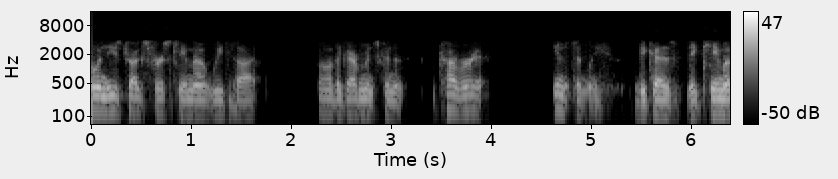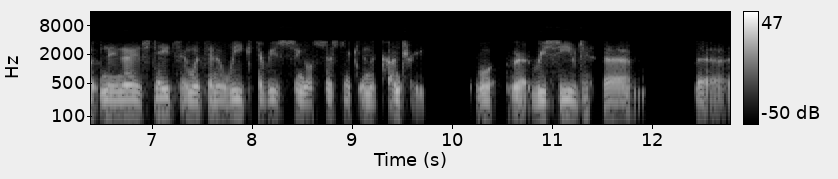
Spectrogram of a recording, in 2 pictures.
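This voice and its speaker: Gravelly man on a tinny line. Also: on the low side, fairly even intonation, moderate pace, no room sound. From Canada. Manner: earnest, storytelling with acted-out quotes. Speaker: guest. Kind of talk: conversational interview answers. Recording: dry, tinny phone-like line.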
